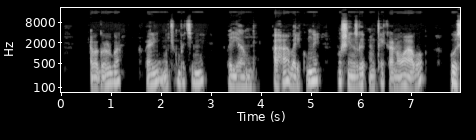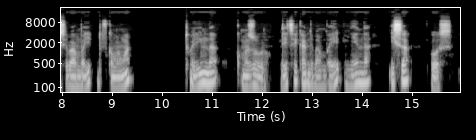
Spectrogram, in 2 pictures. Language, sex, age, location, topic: Kinyarwanda, male, 25-35, Kigali, government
